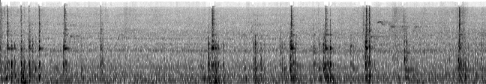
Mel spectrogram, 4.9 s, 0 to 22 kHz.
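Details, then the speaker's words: 1976 Mercury 1150 outboard lower unit after a water pump replacement, driveshaft turned by hand with no up-down play. Irregular sharp gear clicks sound over an air conditioner's hum: clicking gear noise in the lower unit, cause unknown. "very gear kick clicky, I guess you want to call it."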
